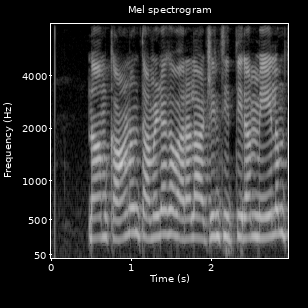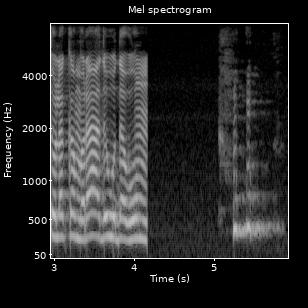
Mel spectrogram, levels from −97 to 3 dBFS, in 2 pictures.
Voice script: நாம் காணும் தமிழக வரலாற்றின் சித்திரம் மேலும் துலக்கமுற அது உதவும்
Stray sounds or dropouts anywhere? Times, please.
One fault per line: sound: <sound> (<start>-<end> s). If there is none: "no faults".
sound: laugh (5.1-5.9 s)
